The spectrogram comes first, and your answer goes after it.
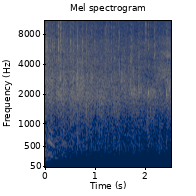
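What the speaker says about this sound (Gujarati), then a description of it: "આપણે બધા તાળીઓથી એમને વધાવીએ" Audience applause at a student felicitation ceremony, a steady wash of clapping from a crowd that continues evenly throughout, heard at a moderate distance in a hall.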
